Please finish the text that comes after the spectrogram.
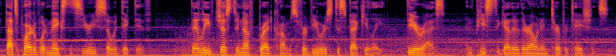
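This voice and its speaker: A man narrating a scripted video essay in a measured, even way. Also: on the low side.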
